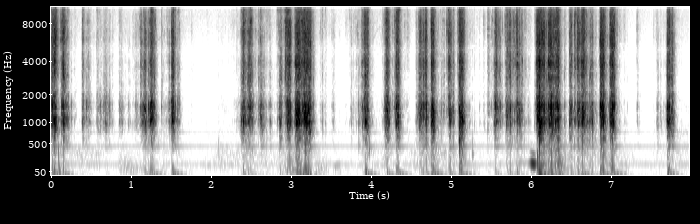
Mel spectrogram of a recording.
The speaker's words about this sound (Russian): собирает кубик. Да, да, да. ОЛЛ, ПЛЛ, доворот,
